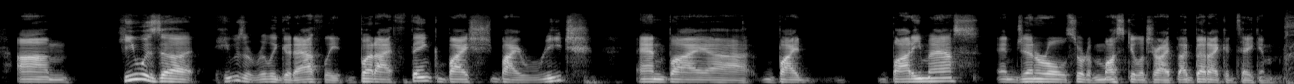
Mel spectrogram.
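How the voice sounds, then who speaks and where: A man speaks in a plain, everyday voice. His pitch is medium, with ordinary pitch variation. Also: fairly slow pace. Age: 30s. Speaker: author and pastor's kid. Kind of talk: casual interview. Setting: remote call.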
